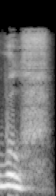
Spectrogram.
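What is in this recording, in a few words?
"wolf", British English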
